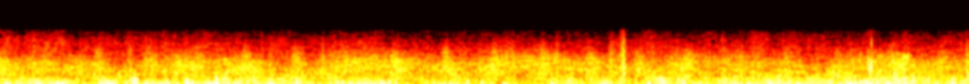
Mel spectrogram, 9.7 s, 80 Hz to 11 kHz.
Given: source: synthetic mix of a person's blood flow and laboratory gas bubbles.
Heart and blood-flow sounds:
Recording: Doppler ultrasound of blood flow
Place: subclavian vein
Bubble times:
8.64-8.75 s: bubbles
8.91-9.14 s: bubbles
From the record:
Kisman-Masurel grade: 113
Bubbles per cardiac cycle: 1 to 2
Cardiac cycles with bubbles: 1 to 10%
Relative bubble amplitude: loud (0.450 to 0.775)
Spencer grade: 1 (occasional bubble signal discernible with the cardiac motion signal, with majority of cardiac periods free of bubbles)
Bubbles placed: anywhere in the cardiac cycle

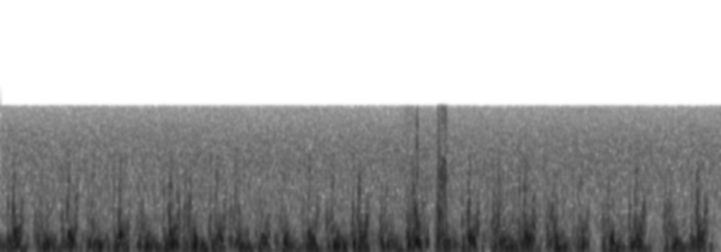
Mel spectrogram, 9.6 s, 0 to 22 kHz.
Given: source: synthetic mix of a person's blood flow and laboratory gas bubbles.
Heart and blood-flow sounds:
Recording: Doppler ultrasound of blood flow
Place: precordium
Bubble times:
5.38-5.75 s: bubbles
5.79-6.00 s: bubbles
From the record:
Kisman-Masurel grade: 213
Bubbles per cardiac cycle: several, 3 to 8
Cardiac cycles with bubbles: 1 to 10%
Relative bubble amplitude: loud (0.450 to 0.775)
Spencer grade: 1 (occasional bubble signal discernible with the cardiac motion signal, with majority of cardiac periods free of bubbles)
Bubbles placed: anywhere in the cardiac cycle

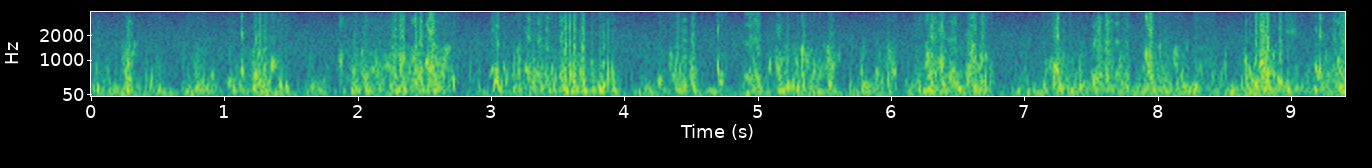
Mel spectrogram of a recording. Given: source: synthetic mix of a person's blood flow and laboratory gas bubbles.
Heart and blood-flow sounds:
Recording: Doppler ultrasound of blood flow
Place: precordium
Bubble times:
0.00-0.09 s: bubbles
0.22-0.56 s: bubbles
0.67-1.51 s: bubbles
1.84-2.76 s: bubbles
2.97-3.98 s: bubbles
4.23-4.58 s: bubbles
4.66-4.79 s: bubbles
4.89-5.62 s: bubbles
5.87-6.06 s: bubbles
6.13-6.76 s: bubbles
7.12-8.21 s: bubbles
8.26-8.44 s: bubbles
8.60-9.42 s: bubbles
From the record:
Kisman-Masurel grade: 444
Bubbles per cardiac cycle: continuous sound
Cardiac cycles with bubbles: 100%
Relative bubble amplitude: maximal (0.775 to 0.999)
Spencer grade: 4 (maximum detectable bubble signal sounding continuously throughout systole and diastole of every cardiac period, and overriding the amplitude of the normal cardiac signals)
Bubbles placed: only in the low amplitude regions of the cardiac cycle

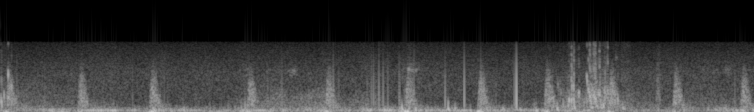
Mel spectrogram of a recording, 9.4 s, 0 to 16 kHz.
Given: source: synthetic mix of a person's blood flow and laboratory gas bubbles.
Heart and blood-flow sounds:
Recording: Doppler ultrasound of blood flow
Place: subclavian vein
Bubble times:
0.00-0.17 s: bubbles
6.95-7.64 s: bubbles
7.68-7.88 s: bubbles
From the record:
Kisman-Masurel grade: 222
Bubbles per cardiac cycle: several, 3 to 8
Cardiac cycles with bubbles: 10 to 50%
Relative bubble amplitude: moderate (0.250 to 0.450)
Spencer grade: 2 (many but less than half of the cardiac periods contain bubble signals, singularly or in groups)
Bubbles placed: anywhere in the cardiac cycle

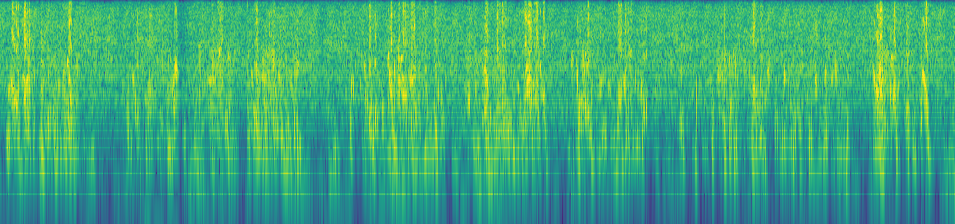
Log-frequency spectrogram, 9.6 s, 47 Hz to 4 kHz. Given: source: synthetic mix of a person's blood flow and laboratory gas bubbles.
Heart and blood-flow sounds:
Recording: Doppler ultrasound of blood flow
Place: precordium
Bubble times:
0.03-0.80 s: bubbles
1.23-1.89 s: bubbles
1.92-2.36 s: bubbles
2.47-3.02 s: bubbles
3.46-5.52 s: bubbles
5.65-6.50 s: bubbles
6.78-7.01 s: bubbles
7.04-8.50 s: bubbles
8.58-9.34 s: bubbles
From the record:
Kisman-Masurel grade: 444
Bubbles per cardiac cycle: continuous sound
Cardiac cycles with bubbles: 100%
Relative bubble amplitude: maximal (0.775 to 0.999)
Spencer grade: 4 (maximum detectable bubble signal sounding continuously throughout systole and diastole of every cardiac period, and overriding the amplitude of the normal cardiac signals)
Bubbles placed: anywhere in the cardiac cycle

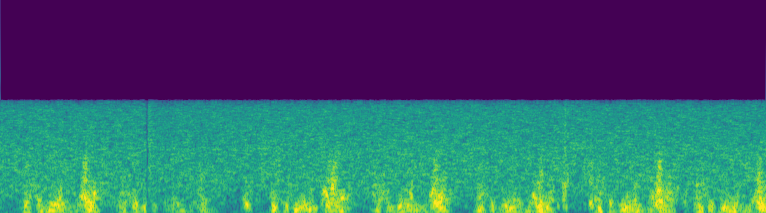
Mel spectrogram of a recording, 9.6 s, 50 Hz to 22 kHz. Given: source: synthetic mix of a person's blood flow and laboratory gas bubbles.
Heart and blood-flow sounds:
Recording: Doppler ultrasound of blood flow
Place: precordium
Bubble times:
6.96-7.12 s: bubbles
7.35-7.45 s: bubbles
From the record:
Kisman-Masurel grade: 112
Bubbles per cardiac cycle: 1 to 2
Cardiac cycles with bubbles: 1 to 10%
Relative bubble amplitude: moderate (0.250 to 0.450)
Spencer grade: 1 (occasional bubble signal discernible with the cardiac motion signal, with majority of cardiac periods free of bubbles)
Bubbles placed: anywhere in the cardiac cycle

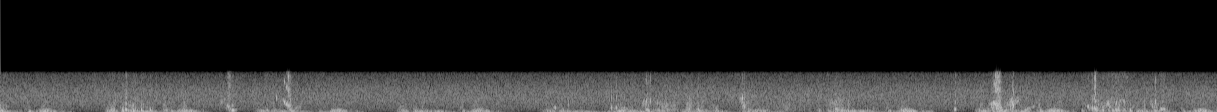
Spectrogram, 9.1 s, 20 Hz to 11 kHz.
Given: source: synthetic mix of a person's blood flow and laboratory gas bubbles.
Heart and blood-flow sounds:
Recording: Doppler ultrasound of blood flow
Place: precordium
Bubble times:
0.00-0.09 s: bubbles
0.77-1.18 s: bubbles
1.21-1.29 s: bubbles
1.64-1.81 s: bubbles
1.98-2.29 s: bubbles
4.12-4.21 s: bubbles
4.55-5.06 s: bubbles
5.21-5.42 s: bubbles
5.53-5.68 s: bubbles
6.12-6.40 s: bubbles
7.13-7.21 s: bubbles
7.41-7.80 s: bubbles
8.07-8.54 s: bubbles
8.60-8.80 s: bubbles
From the record:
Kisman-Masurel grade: 233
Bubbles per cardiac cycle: several, 3 to 8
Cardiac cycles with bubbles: 50 to 99%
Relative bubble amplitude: loud (0.450 to 0.775)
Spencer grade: 3 (all of the cardiac periods contain showers or single bubble signals, but not dominating or overriding the cardiac motion signals)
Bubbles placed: only in the low amplitude regions of the cardiac cycle

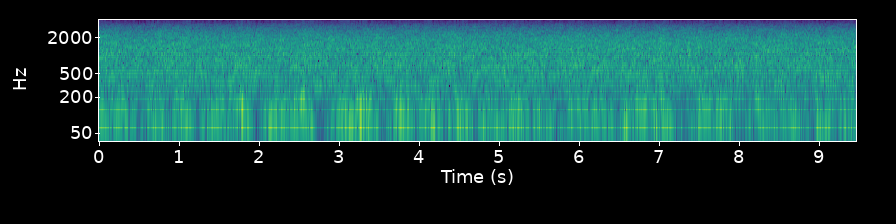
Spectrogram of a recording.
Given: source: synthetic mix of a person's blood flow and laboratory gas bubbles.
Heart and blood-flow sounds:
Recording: Doppler ultrasound of blood flow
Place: precordium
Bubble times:
no bubbles
From the record:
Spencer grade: 0 (complete lack of bubble signals)

